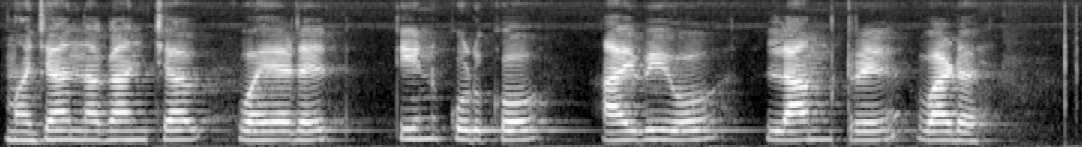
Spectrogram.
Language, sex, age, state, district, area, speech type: Goan Konkani, male, 18-30, Goa, Pernem, rural, read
